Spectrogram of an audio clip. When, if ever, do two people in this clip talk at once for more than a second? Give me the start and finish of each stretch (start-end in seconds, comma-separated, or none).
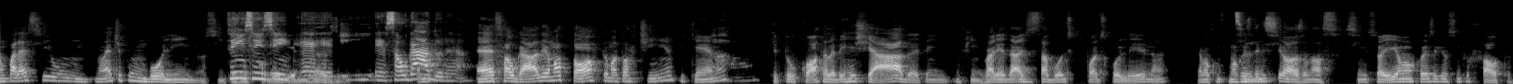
2.3-3.5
